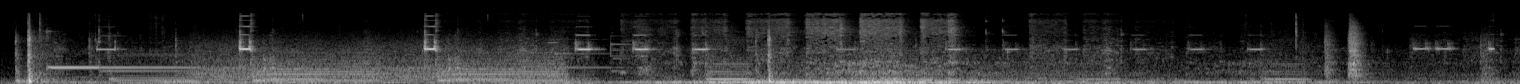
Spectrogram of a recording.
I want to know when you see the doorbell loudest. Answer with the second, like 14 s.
1 s.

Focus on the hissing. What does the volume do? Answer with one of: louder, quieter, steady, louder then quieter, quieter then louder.
louder then quieter.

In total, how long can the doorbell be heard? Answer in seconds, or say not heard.
3 s.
